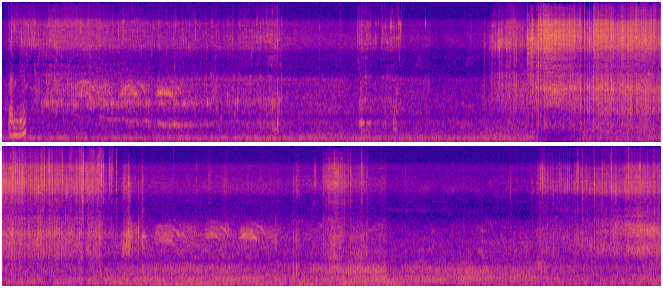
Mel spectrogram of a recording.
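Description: Water poured from a steel pot into an aluminium pressure cooker, then dried mochai (field) beans poured by hand into a steel bowl with a loud rattle near the middle, the loudest part. Near the end, water runs onto the beans in the bowl.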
